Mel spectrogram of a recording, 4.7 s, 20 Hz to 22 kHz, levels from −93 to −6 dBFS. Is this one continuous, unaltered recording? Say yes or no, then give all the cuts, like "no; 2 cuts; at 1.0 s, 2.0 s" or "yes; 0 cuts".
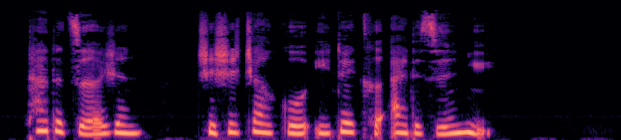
yes; 0 cuts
